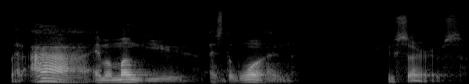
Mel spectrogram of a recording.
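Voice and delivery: hushed and slow, fading to a breath; soft reverent. Acted. Preacher softly reading Jesus's words about serving, hushed. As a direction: let it fall to almost nothing.

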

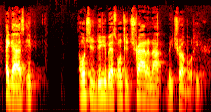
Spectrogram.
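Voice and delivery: soft, low, casual request; mild, unassertive suggestion. Acted. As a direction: make it a polite, easygoing suggestion, quietly. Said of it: "That's not Jesus' tone".

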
